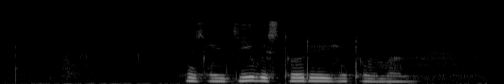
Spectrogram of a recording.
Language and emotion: Russian, sad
